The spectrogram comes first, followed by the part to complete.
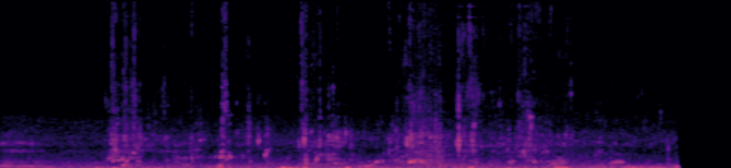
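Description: Faint water sloshing and splashing as a giant catfish is let go by hand in a river, with scattered knocks and splashes; the sound cuts off suddenly near the end.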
